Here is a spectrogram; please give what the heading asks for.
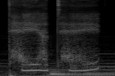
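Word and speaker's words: tête-à-tête: てて確かにててに聞こえますね。It's read as te-a-te. Oh, interesting. Te-a-te. That sounds even more like te-te.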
